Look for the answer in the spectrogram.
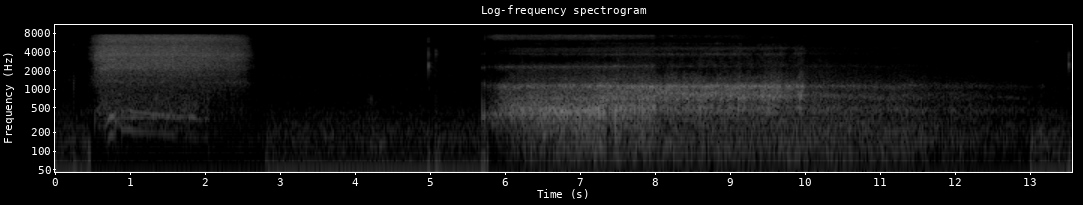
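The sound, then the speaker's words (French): One slow, deep breath in a breathing exercise: a hissing two-second inhale through the nose, filling the belly, a pause, then a longer, deep, airy exhale through the mouth trailing off. No one speaks. “On inspire par le nez en gonflant le ventre, en sortant la poitrine et en redressant les épaules et on expire par la bouche profondément.”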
